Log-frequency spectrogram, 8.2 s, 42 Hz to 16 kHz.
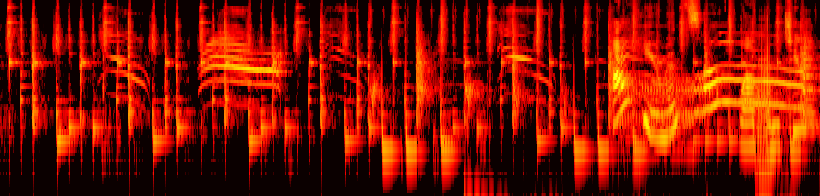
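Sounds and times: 
light plucky music: 0.1s - 8.1s
cat meowing: 1.1s - 3.7s, 5.0s - 5.6s, 6.8s - 8.1s
speech: 6.4s - 8.1s.

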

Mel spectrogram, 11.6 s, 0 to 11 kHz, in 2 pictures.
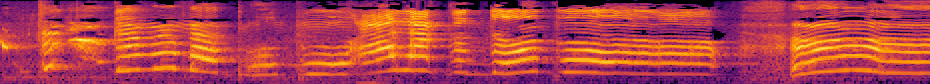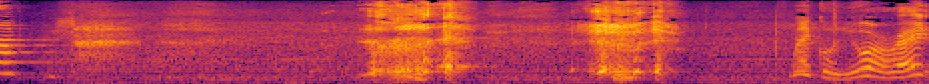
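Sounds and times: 
high wavering vocal sound: 0.0s - 6.2s
harsh coughing from someone coughing for three weeks: 8.0s - 10.1s.

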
